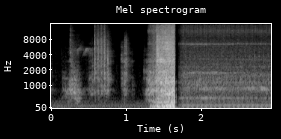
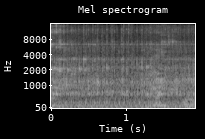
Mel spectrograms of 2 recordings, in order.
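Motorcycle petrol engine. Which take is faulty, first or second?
second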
